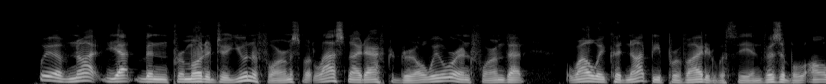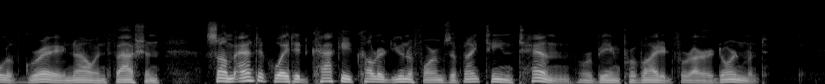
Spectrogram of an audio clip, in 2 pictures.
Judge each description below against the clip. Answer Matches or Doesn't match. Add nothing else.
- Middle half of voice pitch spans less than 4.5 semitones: Doesn't match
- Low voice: Matches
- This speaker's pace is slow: Doesn't match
